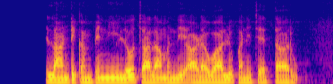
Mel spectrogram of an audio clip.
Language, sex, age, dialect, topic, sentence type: Telugu, male, 25-30, Southern, banking, statement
